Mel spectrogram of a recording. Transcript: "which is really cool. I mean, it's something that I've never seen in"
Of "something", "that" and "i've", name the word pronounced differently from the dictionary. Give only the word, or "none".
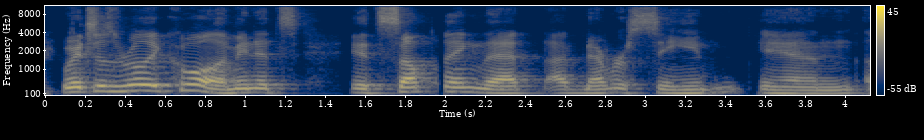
none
